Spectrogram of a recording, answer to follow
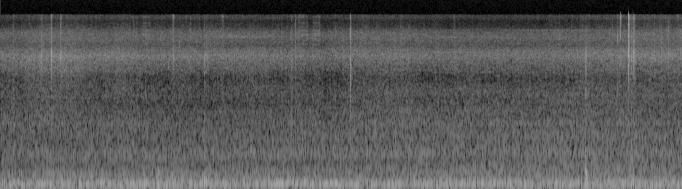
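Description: Steady low rumble of a car driving, engine and tyre noise heard from inside the cabin.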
